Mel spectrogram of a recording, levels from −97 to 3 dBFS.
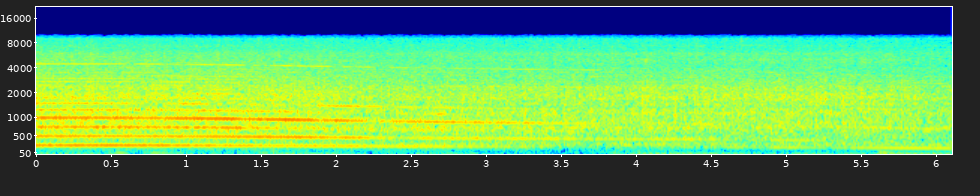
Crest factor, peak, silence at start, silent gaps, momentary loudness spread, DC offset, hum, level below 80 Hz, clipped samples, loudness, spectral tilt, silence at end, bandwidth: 16 dB; -6 dBFS; 0 s; none; 6 LU; under 0.1%; none; -56 dBFS; under 0.1%; -21 LUFS; -1.5 dB/octave; 0 s; 10 kHz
